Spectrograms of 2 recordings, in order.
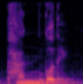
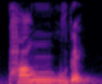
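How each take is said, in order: First: The n closes the first syllable, then g. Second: The ng sound closes the first syllable. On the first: The hyphen shows where the syllables divide. The speaker calls it right. "반, 끊어서 읽으라고" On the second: The letters are misread without the hyphen. The speaker calls it wrong. "어떤 사람은 음, 방우대라고 읽을 수도 있거든요"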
